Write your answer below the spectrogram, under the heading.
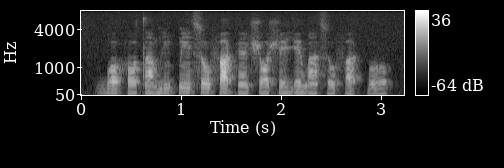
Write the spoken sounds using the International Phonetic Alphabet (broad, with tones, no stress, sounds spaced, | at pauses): ɡ͡b ɔ˧ h ɔ˨ t ã˧ b ĩ˦ k͡p ĩ˦ s o˦ f a˦˨ k ɛ̃˨ ʃ ɔ˧ ʃ e˧ j e˦ w ã˧ s o˨ f a˨ k͡p o˨˦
